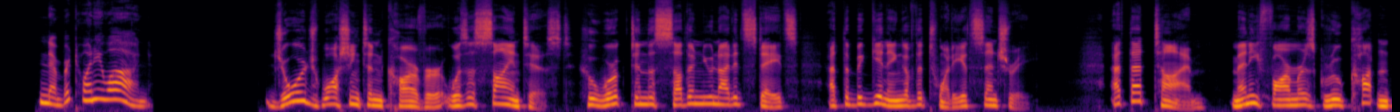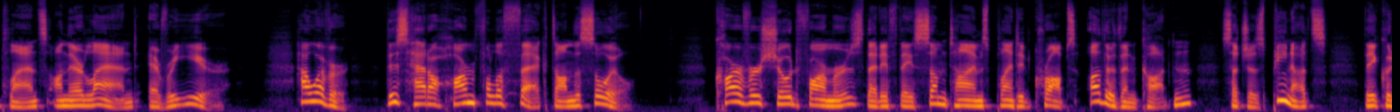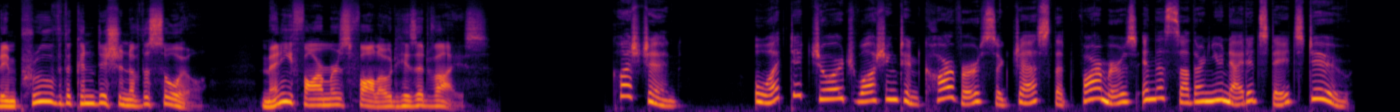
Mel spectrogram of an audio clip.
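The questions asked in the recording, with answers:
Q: What did George Washington Carver suggest that farmers in the southern United States do?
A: Sometimes plant crops other than cotton, such as peanuts, to improve the soil.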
